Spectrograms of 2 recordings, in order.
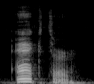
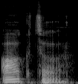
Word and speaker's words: actor: começa com o som e actor você também vai escutar octor se você tiver ali na no no mais interior da da Europa né então se eu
